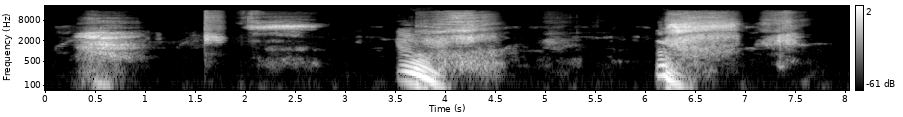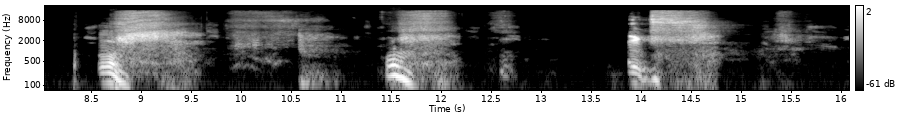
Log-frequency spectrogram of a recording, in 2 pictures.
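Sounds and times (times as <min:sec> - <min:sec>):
man breathing heavily: 0:00.2 - 0:02.8, 0:03.6 - 0:05.4, 0:06.2 - 0:07.7, 0:08.6 - 0:12.7, 0:14.0 - 0:15.8
man groaning: 0:03.5 - 0:04.4, 0:06.1 - 0:06.8, 0:08.6 - 0:09.4, 0:11.5 - 0:12.1, 0:13.9 - 0:14.7.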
